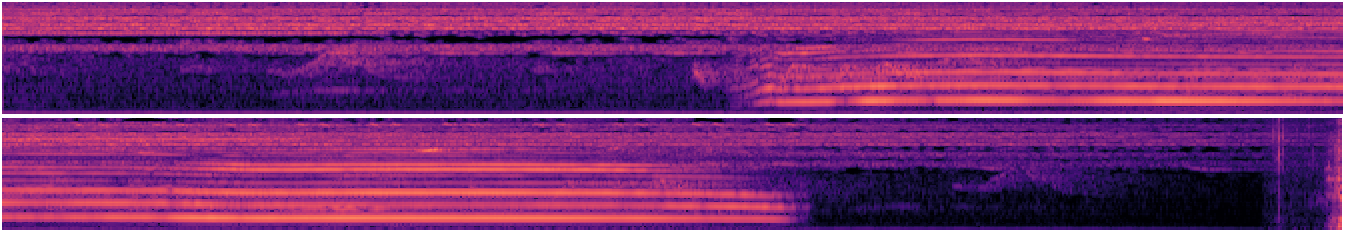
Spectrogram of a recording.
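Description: A wolf howling: one long howl starting about three seconds in, gliding up briefly, then held for some five seconds and sinking slightly before it cuts off suddenly.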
